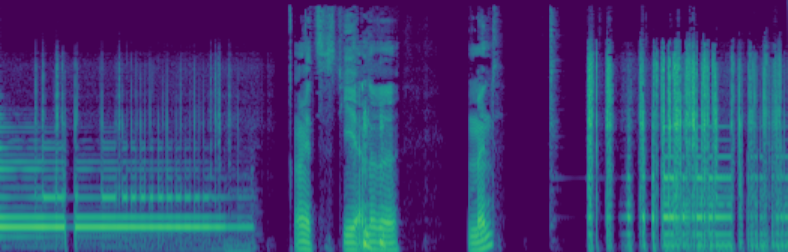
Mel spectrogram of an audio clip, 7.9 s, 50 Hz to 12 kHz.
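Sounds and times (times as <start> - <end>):
sustained buzzy distorted electric guitar tone: 0.0 - 2.6, 5.9 - 7.8
speech: 3.0 - 4.1, 4.7 - 5.1
laughter: 3.4 - 4.0.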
